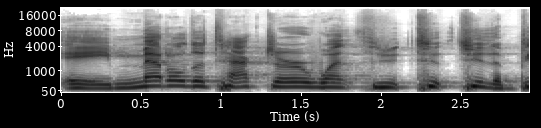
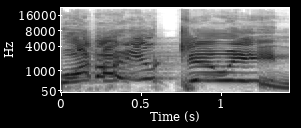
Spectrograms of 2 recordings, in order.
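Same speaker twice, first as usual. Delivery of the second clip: shrieking scream, pitched very high. Retelling digging a hole in the backyard when mom comes out: imitating mom screaming. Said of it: "she's screaming".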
